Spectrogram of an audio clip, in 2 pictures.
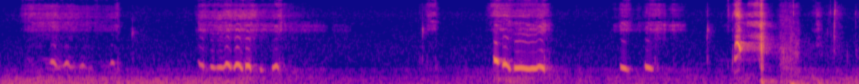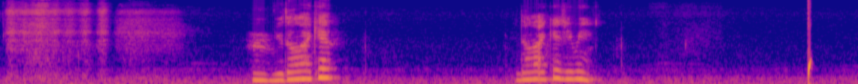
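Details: A Shiba Inu gives short whiny yelps and drawn-out wavering moans amid soft human talk as its owner tries to pluck its fur.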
